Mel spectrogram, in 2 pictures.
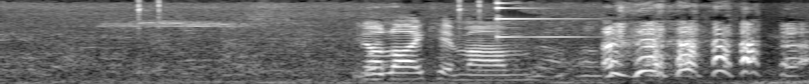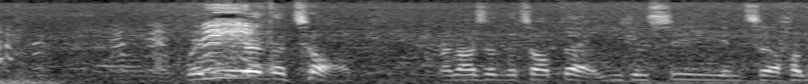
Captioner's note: laughter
